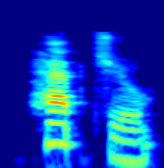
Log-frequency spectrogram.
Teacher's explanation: Por exemplo, a palavra réptil, você inclusive tem um acento na primeira sílaba que diz que aí deve ser pronunciada mais forte. Réptil.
